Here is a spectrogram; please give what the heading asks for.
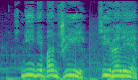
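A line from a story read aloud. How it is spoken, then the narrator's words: Old man shouting from above. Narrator (Russian): крикнул плюгавый с неопрятной бородой старик сверху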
